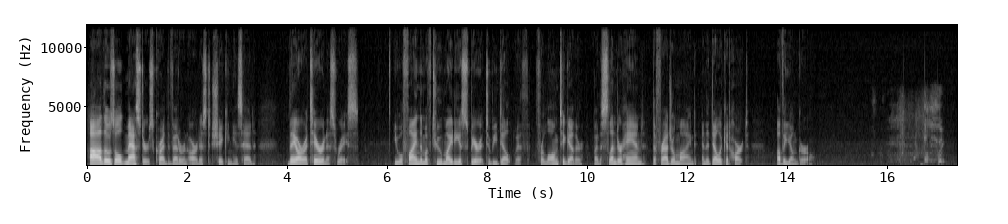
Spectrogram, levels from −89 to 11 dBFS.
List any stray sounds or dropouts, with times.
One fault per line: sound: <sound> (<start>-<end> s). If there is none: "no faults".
sound: cough (15.7-17.2 s)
